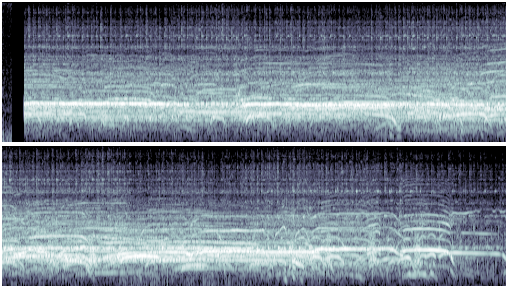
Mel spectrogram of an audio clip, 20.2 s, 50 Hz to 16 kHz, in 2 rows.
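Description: A crowd cheers and shouts loudly and continuously for about twenty seconds at the Hard Rock 100 2023 ultramarathon finish in Silverton as Courtney Walter arrives, with overlapping whoops and high-pitched yells, fading slightly at the very end.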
